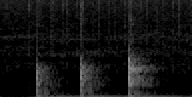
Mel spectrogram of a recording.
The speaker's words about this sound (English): Anneliese began hearing knocking sounds in her bedroom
